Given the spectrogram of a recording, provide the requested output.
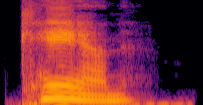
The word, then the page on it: can: American English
